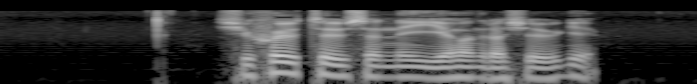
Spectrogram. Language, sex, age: Swedish, male, 30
